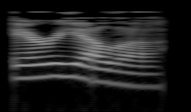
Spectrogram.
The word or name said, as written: ariela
